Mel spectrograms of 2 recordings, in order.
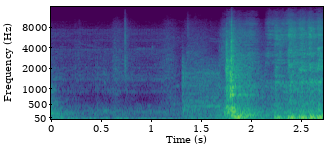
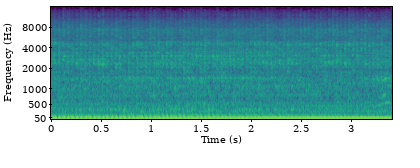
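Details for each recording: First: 1912 Oldsmobile Defender, about 113 years old, cold and unstarted for roughly six months, started by turning the crank: a few weak cranking strokes, then a rough burst that won't settle into a steady run; it fires briefly but won't keep running. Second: 1912 Oldsmobile Defender, about 113 years old, just started using a bit of choke and gas: loud, even low chuffing at about three and a half beats per second, steady with no misses or knocks; a normal idle.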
